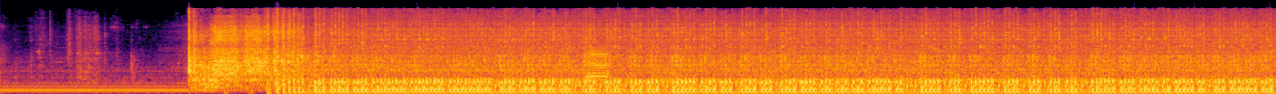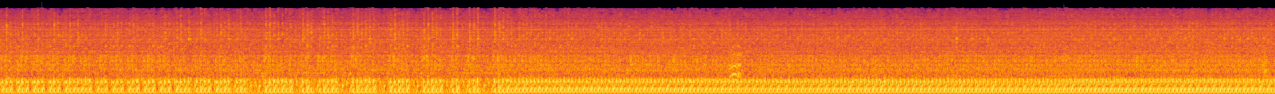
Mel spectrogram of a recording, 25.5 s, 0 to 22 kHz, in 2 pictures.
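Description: A John Deere 318 lawn tractor engine cranks briefly and catches, then settles into a loud, steady idle with a throbbing low rumble that continues close by for over twenty seconds, shifting pitch slightly near the end.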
